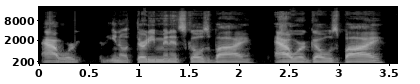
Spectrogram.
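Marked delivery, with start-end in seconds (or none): none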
